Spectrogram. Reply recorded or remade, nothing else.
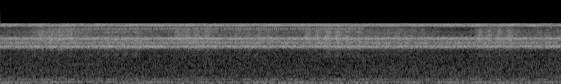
recorded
